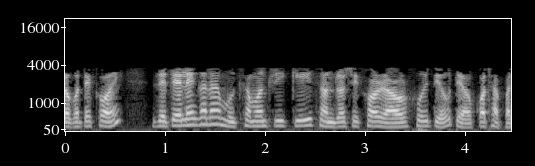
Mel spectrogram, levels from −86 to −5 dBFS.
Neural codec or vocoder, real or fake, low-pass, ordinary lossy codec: none; real; 3.6 kHz; none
